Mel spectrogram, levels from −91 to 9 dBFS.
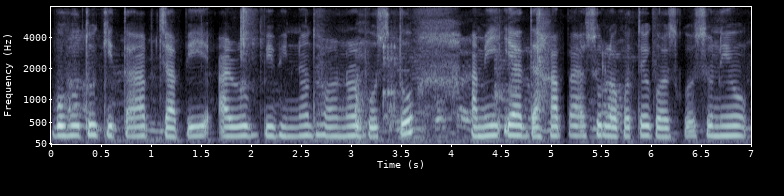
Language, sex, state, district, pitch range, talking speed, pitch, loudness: Assamese, female, Assam, Sonitpur, 200-215 Hz, 120 wpm, 210 Hz, -19 LUFS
